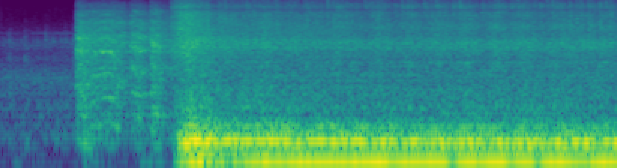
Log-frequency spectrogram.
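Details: Chevy Blazer after transmission repair, restarted next day to check fluid; starter whirs briefly, engine catches at once and settles into a steady even low idle, later test-driven fine: normal start and idle.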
